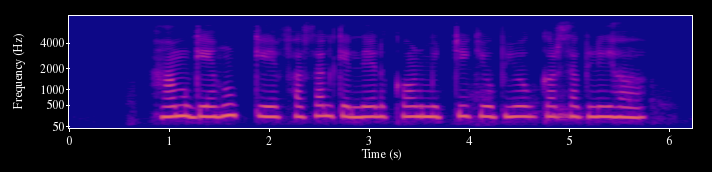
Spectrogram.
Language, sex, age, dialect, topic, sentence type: Magahi, female, 18-24, Western, agriculture, question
